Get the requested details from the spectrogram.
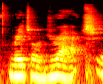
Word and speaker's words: Rachel Dratch: Rachel Dratch is how you pronounce her name.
